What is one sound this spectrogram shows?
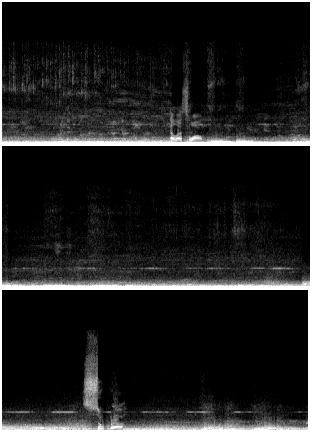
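A sports car engine idles with a deep, rumbling burble.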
